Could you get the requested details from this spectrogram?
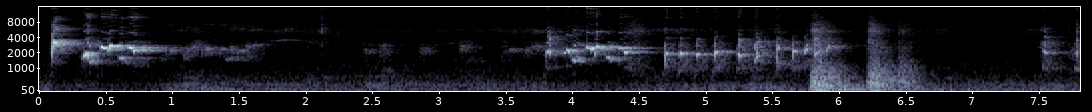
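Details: Bulbul song used to teach young birds: a fluty warbled phrase opens, then after a pause a longer run of rapid chirpy notes follows, broken by a loud low knock or rustle midway.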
